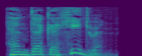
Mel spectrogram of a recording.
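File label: "hendecahedron", British English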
